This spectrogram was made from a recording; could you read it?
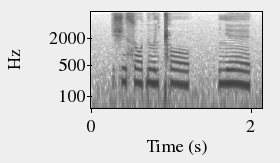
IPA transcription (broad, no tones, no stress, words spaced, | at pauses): ʃisoɗɯlʲǁo | lʲe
